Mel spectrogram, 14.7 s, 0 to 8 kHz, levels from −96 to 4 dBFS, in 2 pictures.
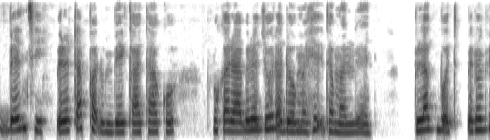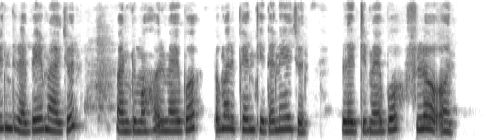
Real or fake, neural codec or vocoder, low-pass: real; none; 7.2 kHz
